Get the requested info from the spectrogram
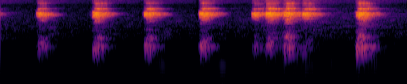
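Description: Tambourine played upside down with its head against the player's leg, fingertips tapping over a single set of jingles for very quiet playing: short, soft jingle clicks in a Spanish rhythm, about four to five a second with some in quick pairs.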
